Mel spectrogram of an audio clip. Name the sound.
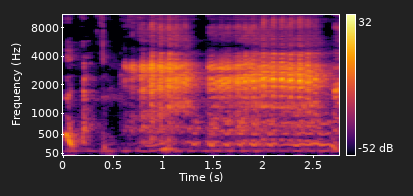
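voice imitating a dolphin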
